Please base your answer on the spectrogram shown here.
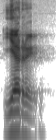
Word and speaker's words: Yoru: His name, everyone calls him Yoru, right? Which is the English pronunciation. You know, Scar had a problem with this too. Yeah, because it's sanctimonious. Japanese people pronounce it yuru.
